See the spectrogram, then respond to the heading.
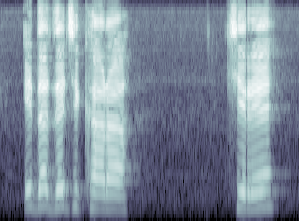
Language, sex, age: Venda, male, 34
